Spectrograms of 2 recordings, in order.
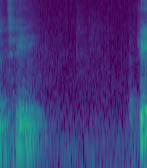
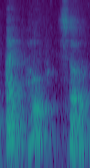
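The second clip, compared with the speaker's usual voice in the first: doubtful hope; 11 semitones lower, 11 dB quieter, slower than usual. Retold or imitated. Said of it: "it's linked to uncertainty".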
